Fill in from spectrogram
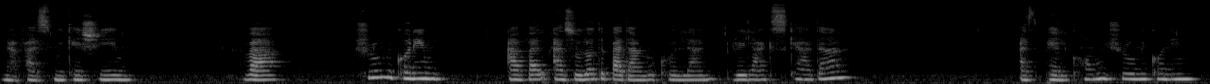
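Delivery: hushed and calm, guide them down; spa whisper. Acted. Leads a meditation.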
